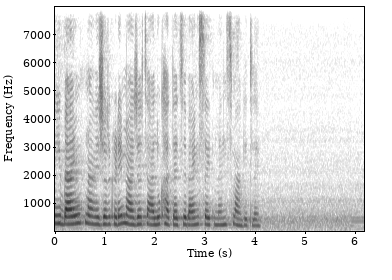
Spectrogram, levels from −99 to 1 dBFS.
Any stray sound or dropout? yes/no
no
